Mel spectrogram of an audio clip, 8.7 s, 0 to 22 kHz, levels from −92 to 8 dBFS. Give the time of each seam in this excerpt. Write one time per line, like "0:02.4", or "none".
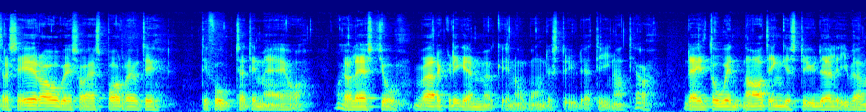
0:04.1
